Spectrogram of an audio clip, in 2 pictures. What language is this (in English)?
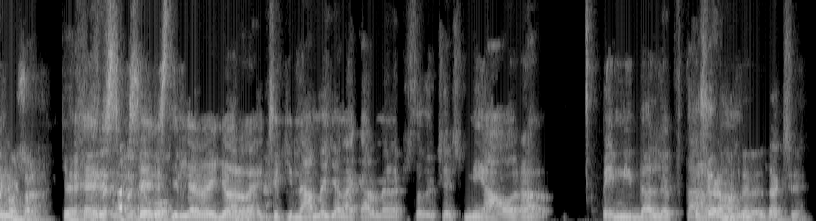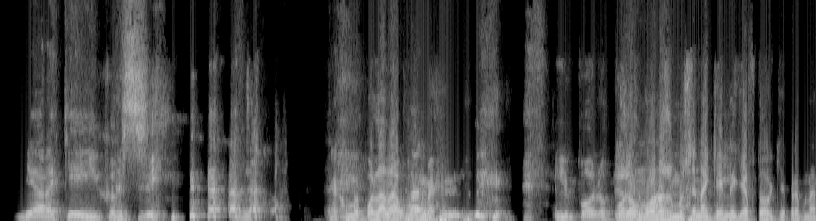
Greek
